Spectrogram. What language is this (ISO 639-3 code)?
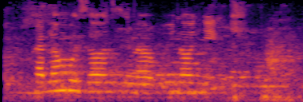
swa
